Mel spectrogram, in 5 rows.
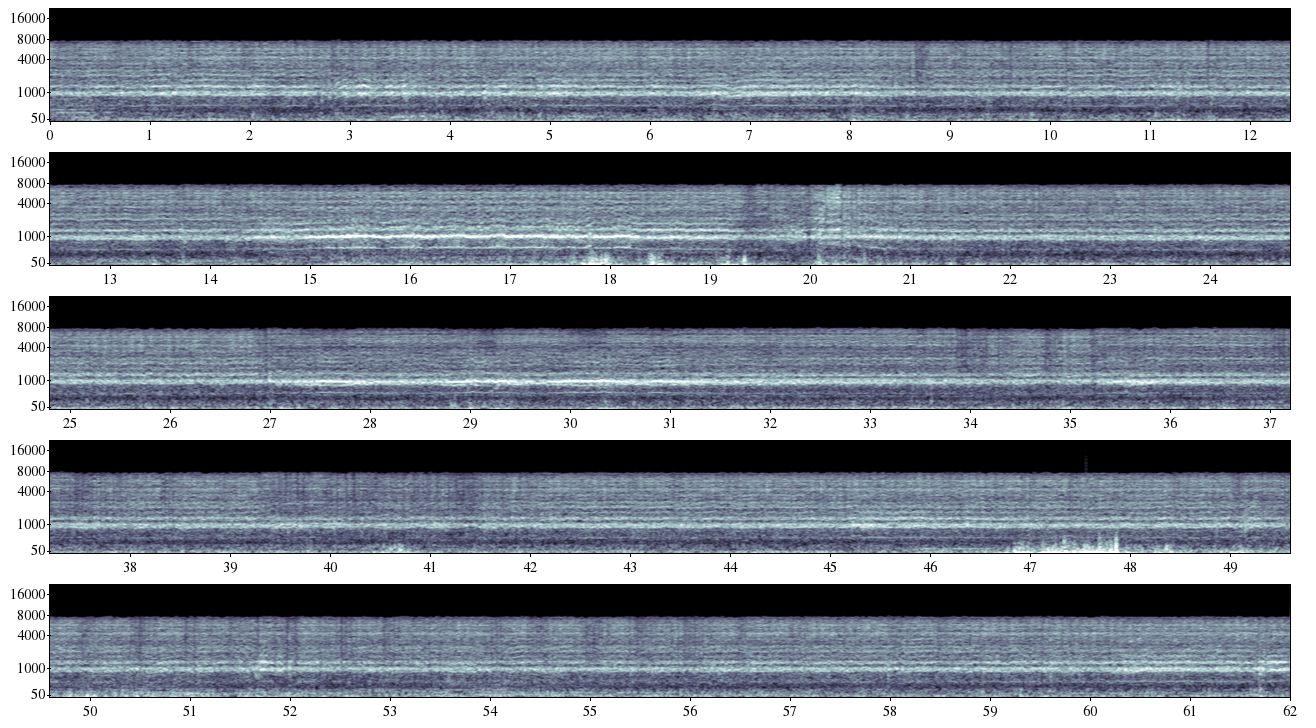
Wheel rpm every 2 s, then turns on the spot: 120, 110, 110, 110, 110, 110, 110, 110, 110, 120, 130, 110, 110, 110, 110, 110, 110, 120, 120, 120, 110, 120, 110, 110, 120, 120, 110, 110, 110, 120, 110.
none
